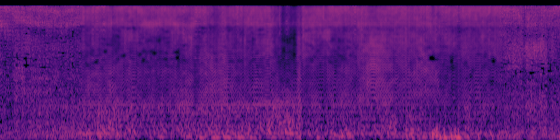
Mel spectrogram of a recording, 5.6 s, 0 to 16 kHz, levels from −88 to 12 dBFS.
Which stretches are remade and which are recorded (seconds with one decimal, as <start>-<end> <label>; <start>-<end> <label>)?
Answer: 0.0-0.8 recorded; 0.8-5.0 remade; 5.0-5.6 recorded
